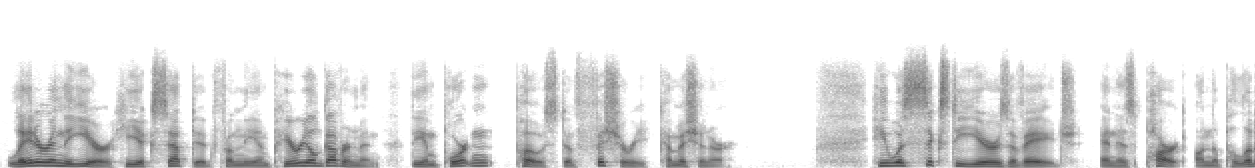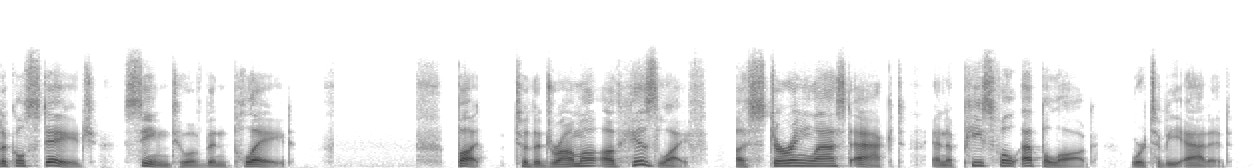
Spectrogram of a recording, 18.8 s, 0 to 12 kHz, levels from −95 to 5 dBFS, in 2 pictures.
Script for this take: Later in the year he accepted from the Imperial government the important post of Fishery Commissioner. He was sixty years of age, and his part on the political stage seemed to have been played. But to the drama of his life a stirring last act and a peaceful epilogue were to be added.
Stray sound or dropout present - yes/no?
no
